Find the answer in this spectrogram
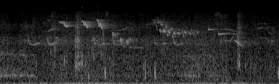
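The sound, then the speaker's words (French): Several birds chirp and twitter in short high bursts over a steady, hissing wash of light rain falling, with a few soft ticks and rustles underneath. “Les oiseaux gazouillent quand même, hein, malgré la pluie.”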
